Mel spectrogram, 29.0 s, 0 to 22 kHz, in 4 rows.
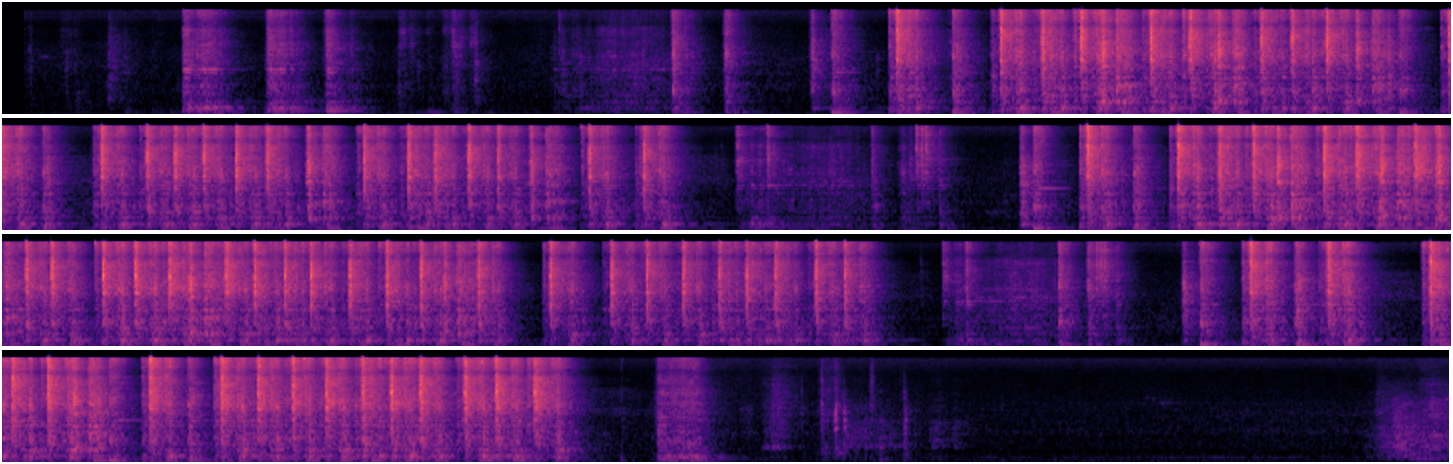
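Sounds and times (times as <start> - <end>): manual typewriter typing: 4.0 - 25.3.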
